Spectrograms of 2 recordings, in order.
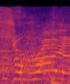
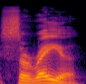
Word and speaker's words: Saraya: for the arrival of Soraya in aew it's pronounced sarit Saraya actually in English language it's Soraya SAR doesn't make a Seer sound s-e-r makes a sear sound not you telling me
